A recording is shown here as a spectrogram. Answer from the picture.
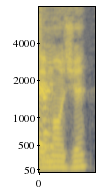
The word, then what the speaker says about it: Prêt à manger: It's manger. Manger. – Manger. – But I think yours is better. – Prêt à manger.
